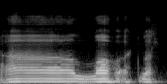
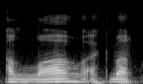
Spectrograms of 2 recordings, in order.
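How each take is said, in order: First: The opening vowel is drawn out long. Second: The opening vowel is short. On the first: It asks whether God is the greatest. The speaker calls it wrong. "bukan; tidak boleh sebenarnya dipanjangkan" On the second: It states that God is the greatest. The speaker calls it right. "seharusnya kita baca"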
